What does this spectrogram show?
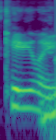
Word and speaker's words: Katie Lain: My next guest is I probably will not butcher your name at all, Katie Lane. Yeah, it's sounds as it's spelled. Yes, Katie Lane.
